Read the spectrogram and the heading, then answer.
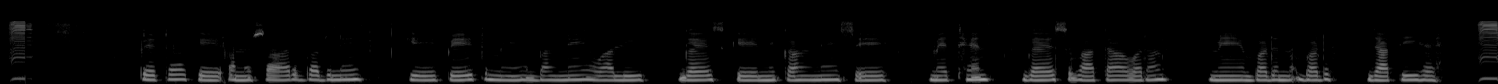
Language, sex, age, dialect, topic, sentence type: Hindi, female, 36-40, Garhwali, agriculture, statement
